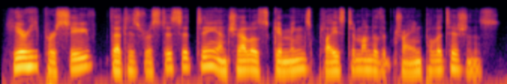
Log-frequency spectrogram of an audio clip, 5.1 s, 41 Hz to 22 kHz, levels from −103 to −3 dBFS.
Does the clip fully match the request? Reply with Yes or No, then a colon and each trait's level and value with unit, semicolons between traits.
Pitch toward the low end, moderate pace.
Yes: low, 125 Hz; average, 175 wpm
